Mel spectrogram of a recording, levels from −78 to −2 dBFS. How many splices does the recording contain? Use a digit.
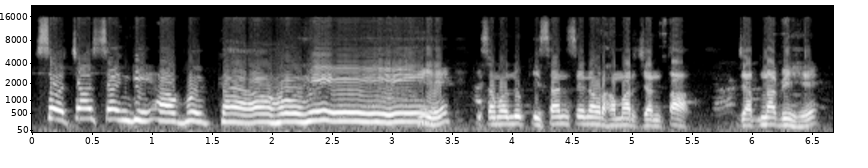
1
